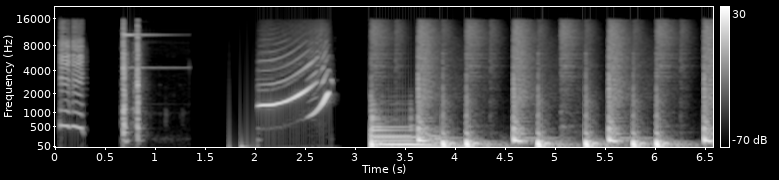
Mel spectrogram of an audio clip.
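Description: Cartoon sound effects for an animated logo: a short falling boing, a click with a high ringing ding, then a rising whistle-like glide. About three seconds in, upbeat children's music with a steady beat starts, about two beats a second.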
